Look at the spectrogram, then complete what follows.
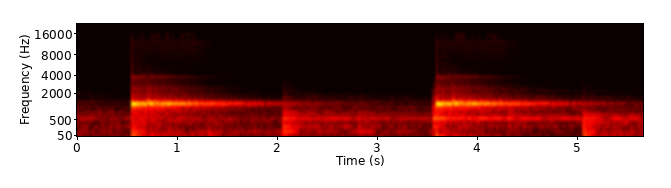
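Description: Two sonar-like scanner pings, each a sharp electronic tone around three seconds apart that rings out and fades slowly, with a softer secondary blip following each one, each ping marking a dot vanishing from the scanner. No voices.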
